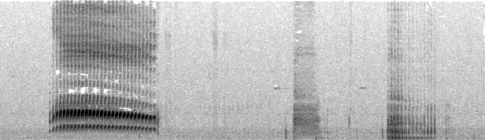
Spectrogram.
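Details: Pale-bellied tapaculo (Scytalopus griseicollis), endemic to Colombia: one loud, nasal, buzzy note about a second long, gently falling in pitch, then two brief, harsher scratchy bursts.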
